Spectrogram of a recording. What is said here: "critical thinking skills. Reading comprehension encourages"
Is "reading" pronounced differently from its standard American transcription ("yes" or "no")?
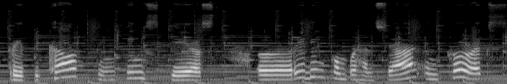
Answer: no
